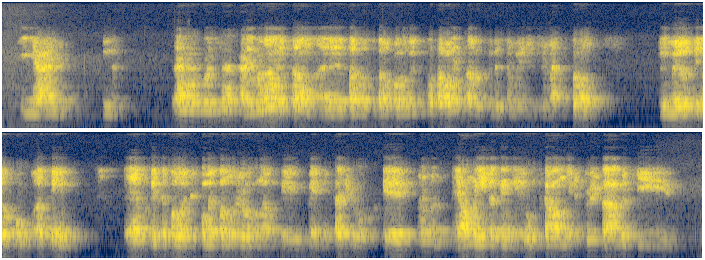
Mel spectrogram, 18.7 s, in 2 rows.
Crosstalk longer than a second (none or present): none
